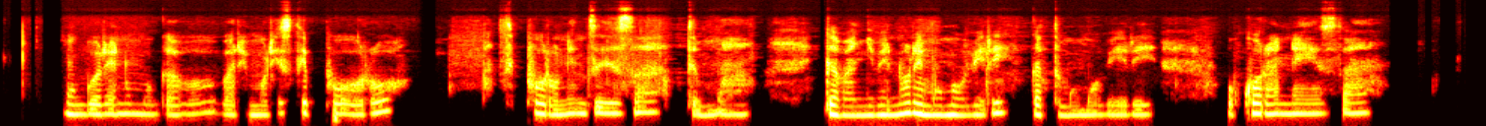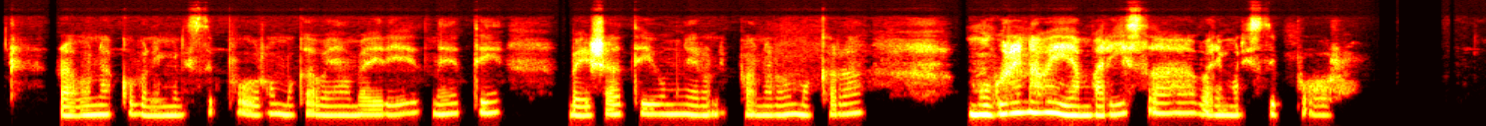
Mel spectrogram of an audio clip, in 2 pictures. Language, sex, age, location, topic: Kinyarwanda, female, 18-24, Nyagatare, government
